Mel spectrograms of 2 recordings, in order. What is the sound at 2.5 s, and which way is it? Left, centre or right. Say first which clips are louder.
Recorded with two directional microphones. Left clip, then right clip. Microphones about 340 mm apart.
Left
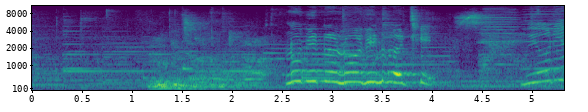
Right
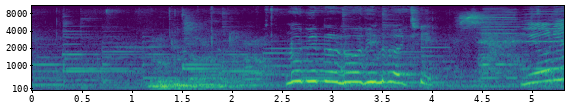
Speech: right 2 dB; left.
